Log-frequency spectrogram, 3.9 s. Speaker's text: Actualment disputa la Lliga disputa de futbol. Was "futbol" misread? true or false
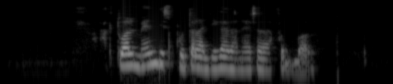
false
